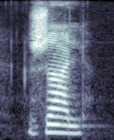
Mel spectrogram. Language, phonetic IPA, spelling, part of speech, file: Ukrainian, [ʒalʲ], жаль, noun / adjective, Uk-жаль.ogg
- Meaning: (noun) 1. regret, grief, sorrow (emotional pain on account of something done or experienced in the past, with a wish that it had been different) 2. pity; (adjective) a pity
